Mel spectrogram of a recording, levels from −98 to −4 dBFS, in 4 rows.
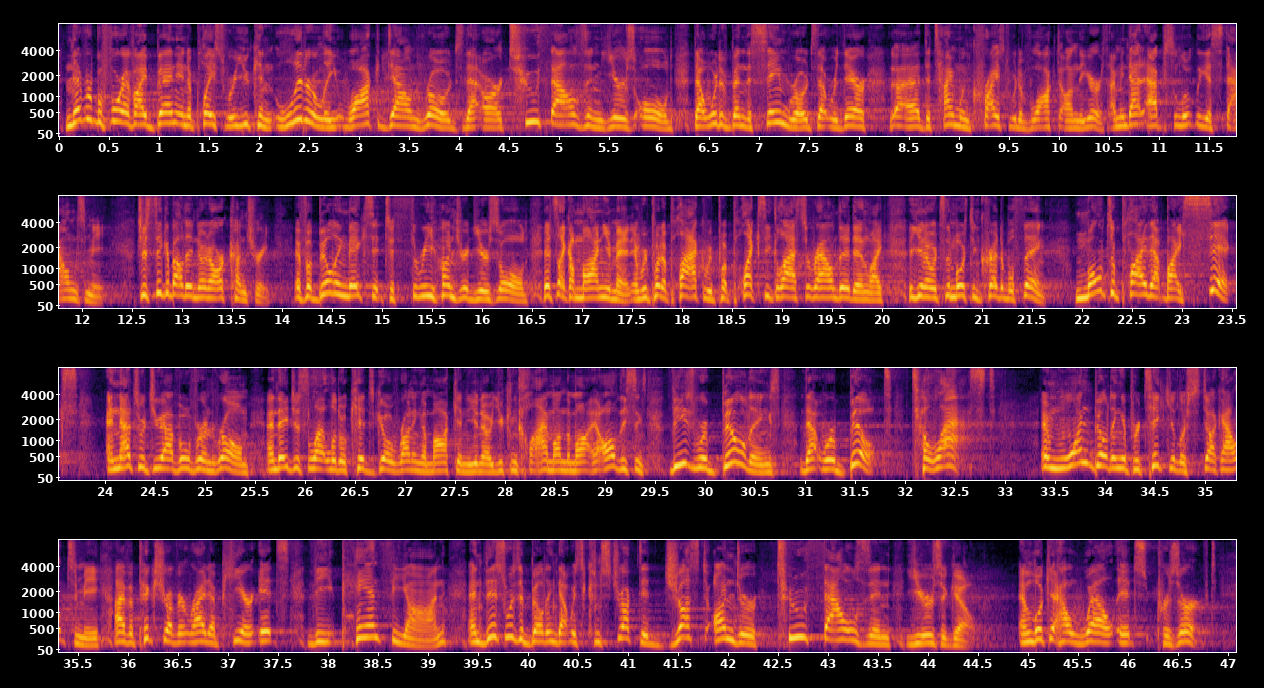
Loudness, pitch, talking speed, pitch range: -22 LUFS, 200 Hz, 215 wpm, 175-230 Hz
